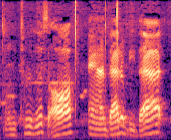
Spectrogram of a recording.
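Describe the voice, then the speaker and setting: A woman's voice: very deep voice, takes it slowly, rough recording. A woman chatting to viewers in her home kitchen as she cooks, rambling and a bit loopy from tiredness. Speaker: small business owner. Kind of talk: casual cooking vlog. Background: sizzling pan and music.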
